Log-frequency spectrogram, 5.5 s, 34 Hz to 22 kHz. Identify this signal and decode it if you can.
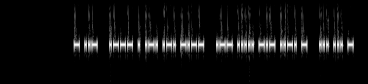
Morse code, heard as a keyed tone, about 46 wpm, 700 Hz. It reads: TU JERRY W5KFT SST
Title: K1USN SST QSO Practice - 45wpm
